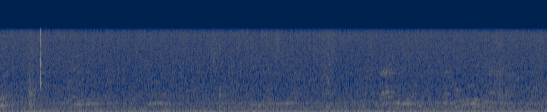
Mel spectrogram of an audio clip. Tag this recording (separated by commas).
Speech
